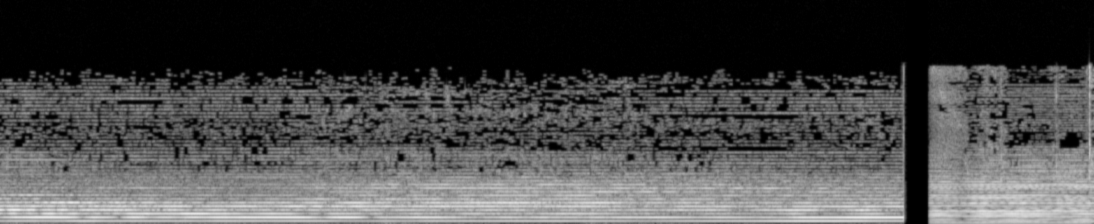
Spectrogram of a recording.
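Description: A conch shell (shankh) blown in one long, steady, unwavering blast that cuts off about nine seconds in. A different held chord of several notes follows briefly near the end.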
